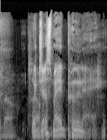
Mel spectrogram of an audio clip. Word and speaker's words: Pune: It is probably Pune, I would say.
